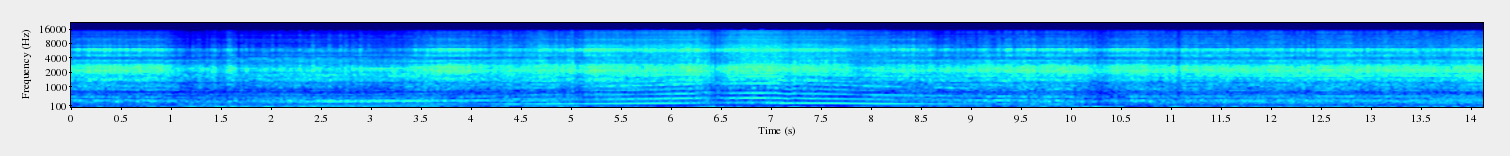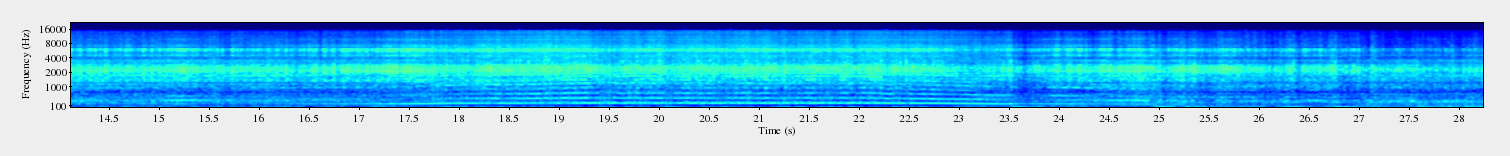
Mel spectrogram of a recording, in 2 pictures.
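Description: Kawasaki ZX-10R inline-four sport-bike engine running at track speed under wind rush, its pitch climbing and falling away twice, peaking about six seconds in and again around twenty seconds in.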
